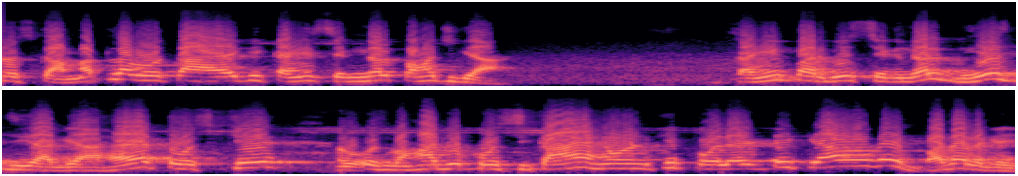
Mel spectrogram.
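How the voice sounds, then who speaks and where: High-voiced man teaching a class. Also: breathy edge, low-quality recording. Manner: keeps quizzing the students with quick questions; repeats key terms to drill them. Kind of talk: classroom lecture.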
